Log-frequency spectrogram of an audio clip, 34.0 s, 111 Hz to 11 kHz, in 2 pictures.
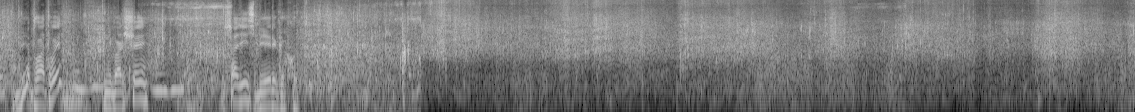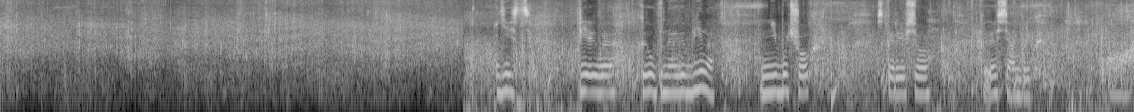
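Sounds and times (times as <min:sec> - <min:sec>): wind rushing: 0:00.0 - 0:06.3
waves splashing and lapping: 0:00.0 - 0:34.0.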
